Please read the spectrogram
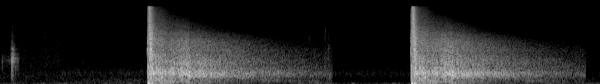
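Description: Two rifle shots from a sporterized Arisaka Type 30 carbine rebarreled to .257 Roberts, firing handloaded rounds. Each is a sharp crack followed by about two seconds of fading echo, and the first echo cuts off suddenly.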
